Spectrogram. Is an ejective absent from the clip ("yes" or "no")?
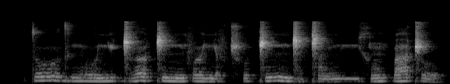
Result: yes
